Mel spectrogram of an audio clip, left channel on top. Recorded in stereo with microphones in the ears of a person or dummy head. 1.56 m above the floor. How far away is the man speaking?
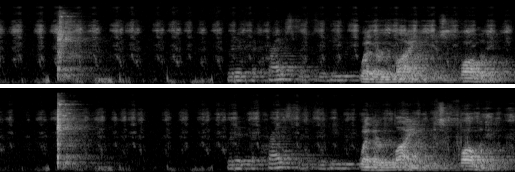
About 5 m.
